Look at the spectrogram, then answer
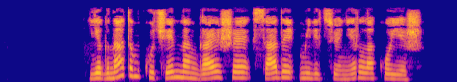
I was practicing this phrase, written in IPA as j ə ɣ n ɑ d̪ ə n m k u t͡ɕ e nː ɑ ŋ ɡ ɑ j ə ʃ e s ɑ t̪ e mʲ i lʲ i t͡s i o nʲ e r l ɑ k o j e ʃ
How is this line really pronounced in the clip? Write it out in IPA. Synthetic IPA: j ə ɣ n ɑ t̪ ə m k u t͡ɕ e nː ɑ ŋ ɡ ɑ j ə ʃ e s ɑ d̪ e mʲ i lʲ i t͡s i o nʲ e r l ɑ k o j e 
